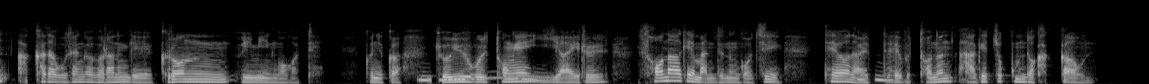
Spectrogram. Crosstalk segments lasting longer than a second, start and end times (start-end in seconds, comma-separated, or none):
4.2-5.6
